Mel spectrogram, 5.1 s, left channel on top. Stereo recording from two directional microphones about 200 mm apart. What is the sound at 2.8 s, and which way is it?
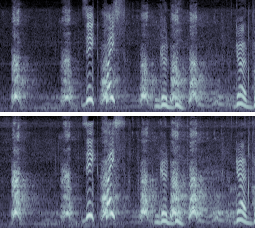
Dog, 40° left (ahead or behind).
